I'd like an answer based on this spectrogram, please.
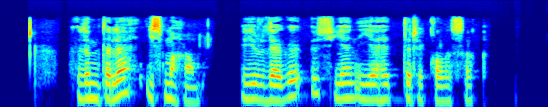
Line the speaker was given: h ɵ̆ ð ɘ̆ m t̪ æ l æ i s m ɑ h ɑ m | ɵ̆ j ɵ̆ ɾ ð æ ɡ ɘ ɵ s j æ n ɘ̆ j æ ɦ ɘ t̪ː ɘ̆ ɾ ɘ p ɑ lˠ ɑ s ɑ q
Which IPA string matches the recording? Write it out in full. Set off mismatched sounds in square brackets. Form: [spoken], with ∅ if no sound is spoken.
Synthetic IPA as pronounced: h ɵ̆ ð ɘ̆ m t̪ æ l æ i s m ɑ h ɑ m | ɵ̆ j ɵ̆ ɾ ð æ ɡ ɘ ɵ s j æ n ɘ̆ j æ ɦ ɘ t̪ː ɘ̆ ɾ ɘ [q] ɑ lˠ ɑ s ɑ q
